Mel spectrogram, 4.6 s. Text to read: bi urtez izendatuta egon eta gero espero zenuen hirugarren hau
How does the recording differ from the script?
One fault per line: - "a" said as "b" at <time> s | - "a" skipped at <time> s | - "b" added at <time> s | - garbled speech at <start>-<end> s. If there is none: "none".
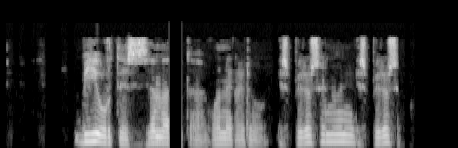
- "eta" skipped at 2.3 s
- "hirugarren" said as "espero" at 3.6 s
